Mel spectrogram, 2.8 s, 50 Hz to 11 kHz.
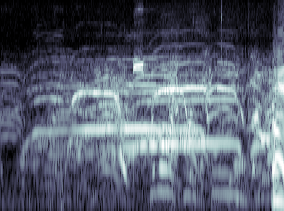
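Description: Spectators at a 1990 girls' field hockey game, West vs. East at High School East, cheer and shout their team on in a steady crowd roar, with children's high calls rising over it and a commentator talking throughout.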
